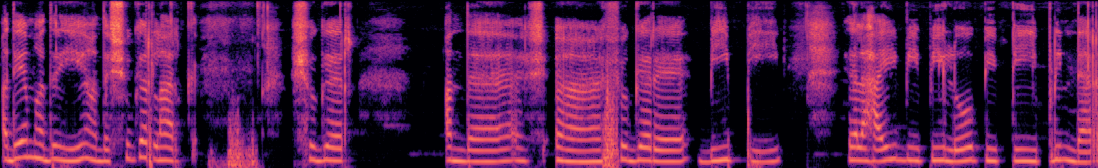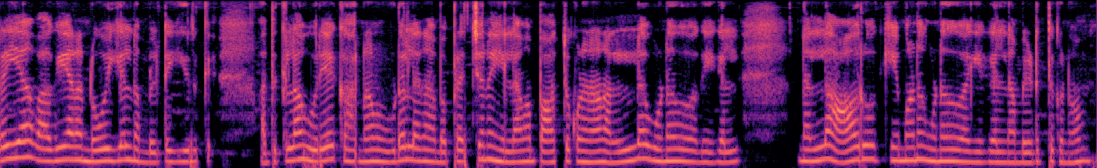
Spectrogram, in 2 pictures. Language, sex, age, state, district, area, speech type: Tamil, female, 18-30, Tamil Nadu, Kallakurichi, urban, spontaneous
